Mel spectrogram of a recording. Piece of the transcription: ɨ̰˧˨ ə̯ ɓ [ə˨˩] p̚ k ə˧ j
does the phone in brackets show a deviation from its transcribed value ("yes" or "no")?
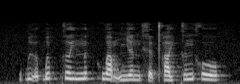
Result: yes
